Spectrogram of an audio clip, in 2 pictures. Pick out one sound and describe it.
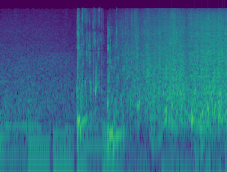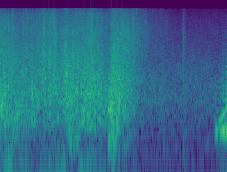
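Water splashes loudly as a fish is reeled in.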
